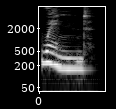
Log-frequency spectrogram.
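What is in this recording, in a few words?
"wend", British English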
